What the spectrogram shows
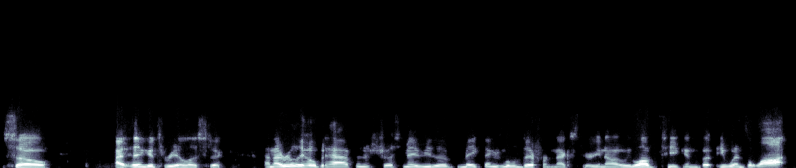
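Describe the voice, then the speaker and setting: A man hosting a podcast in an easygoing, teasing way. His voice sits in a middle pitch and sounds dry and close. The audio is dull and lo-fi. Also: dry recording. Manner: joking, quick to tease. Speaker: podcast host. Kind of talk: casual chat.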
